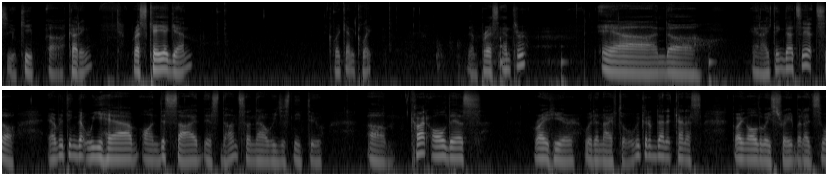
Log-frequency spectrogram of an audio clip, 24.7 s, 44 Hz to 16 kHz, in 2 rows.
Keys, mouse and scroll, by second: 2.0 k, 16.0-24.7 middle drag, 16.8-17.3 scroll up 3.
